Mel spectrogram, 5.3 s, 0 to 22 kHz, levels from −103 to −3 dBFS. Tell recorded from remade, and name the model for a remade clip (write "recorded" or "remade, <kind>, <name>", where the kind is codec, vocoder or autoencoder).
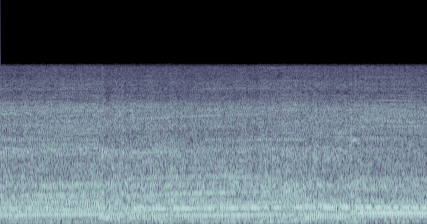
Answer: recorded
